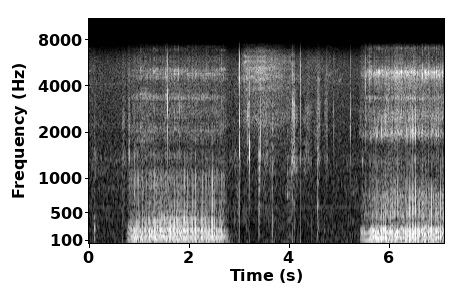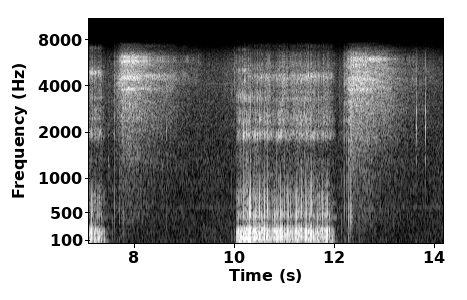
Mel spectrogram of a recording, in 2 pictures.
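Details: A drunk man sleeping through an earthquake: three loud, rough, low rattling snores on the in-breath, each followed by a softer out-breath, about four breaths a minute; snoring.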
